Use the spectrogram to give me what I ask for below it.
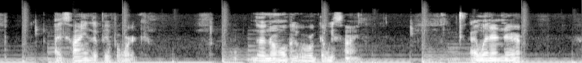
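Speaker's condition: Cerebral palsy; pre-op sedatives

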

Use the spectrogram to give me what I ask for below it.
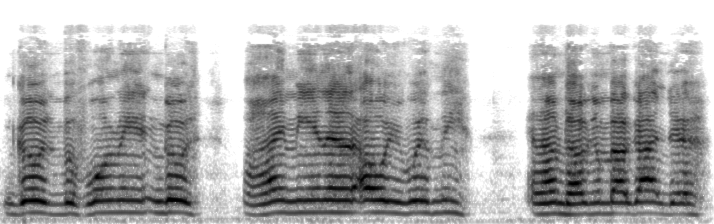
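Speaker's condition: Cerebral palsy; wheelchair user

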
